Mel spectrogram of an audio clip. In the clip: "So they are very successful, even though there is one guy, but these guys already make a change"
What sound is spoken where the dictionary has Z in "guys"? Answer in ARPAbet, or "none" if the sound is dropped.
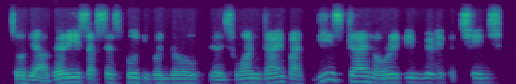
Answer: none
